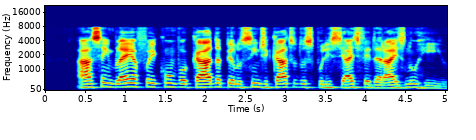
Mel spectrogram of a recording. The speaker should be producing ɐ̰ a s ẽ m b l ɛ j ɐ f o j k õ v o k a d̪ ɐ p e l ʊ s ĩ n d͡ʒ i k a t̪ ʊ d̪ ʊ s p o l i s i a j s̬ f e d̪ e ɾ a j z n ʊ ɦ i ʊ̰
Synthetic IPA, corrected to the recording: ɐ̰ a s ẽ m b l ɛ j ɐ f o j k õ v o k a d̪ ɐ p e l ʊ s ĩ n d͡ʒ i k a t̪ ʊ d̪ ʊ s p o l i s i a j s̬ f e d̪ e ɾ a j z n ʊ ɦ i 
